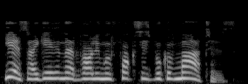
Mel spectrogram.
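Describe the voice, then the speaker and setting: A woman voicing a curious, perceptive man in an audio story, questioning, reasonable and gently needling. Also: high voice, steady tone, a little fast, dry recording, muffled recording, voice pushed up, lightly acted. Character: curious, perceptive man, mildly long-suffering houseguest.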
